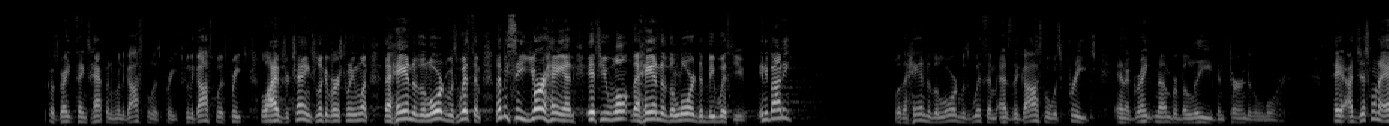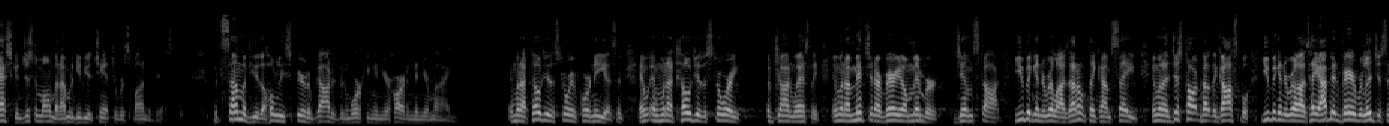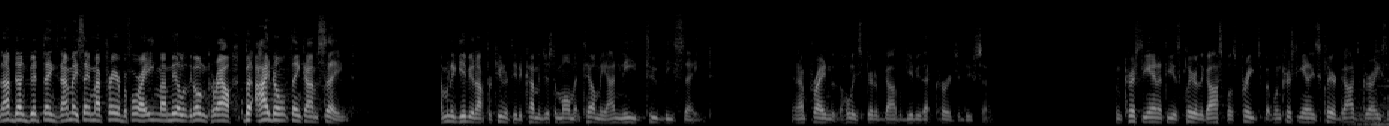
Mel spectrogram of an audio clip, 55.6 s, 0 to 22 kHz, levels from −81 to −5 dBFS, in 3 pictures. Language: English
